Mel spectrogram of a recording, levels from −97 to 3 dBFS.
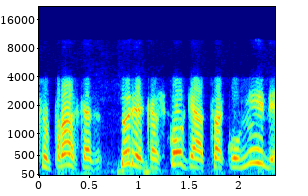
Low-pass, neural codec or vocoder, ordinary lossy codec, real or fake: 9.9 kHz; vocoder, 22.05 kHz, 80 mel bands, WaveNeXt; AAC, 64 kbps; fake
